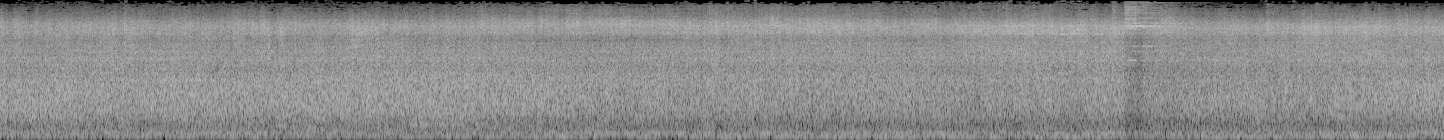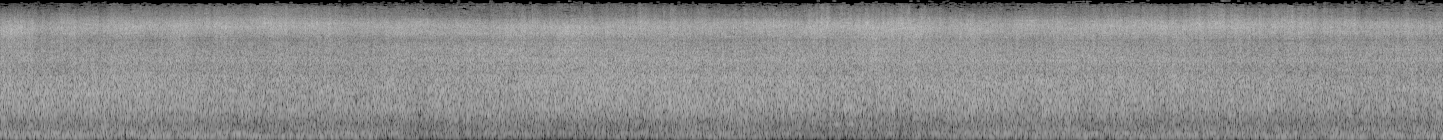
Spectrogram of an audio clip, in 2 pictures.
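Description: Steady loud rolling noise of a long train of railroad tank cars passing close by, steel wheels running on the rails, with one brief click about eleven seconds in.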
